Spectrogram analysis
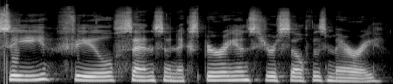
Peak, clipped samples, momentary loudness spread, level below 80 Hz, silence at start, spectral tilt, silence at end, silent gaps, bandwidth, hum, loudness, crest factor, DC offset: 0 dBFS; under 0.1%; 5 LU; -62 dBFS; 0 s; -3.5 dB/octave; 0.1 s; none; 16.5 kHz; none; -14 LUFS; 14 dB; under 0.1%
